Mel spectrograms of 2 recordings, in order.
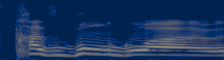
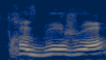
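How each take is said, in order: First: Strasbourgeois said slowly with a hard g, "stras-boor-gwa"; hesitant Strasbourgeois, g as in "go"; mispronounced Strasbourgeois. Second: Firm Strasbourgeois, g softened to "zh"; corrected Strasbourgeois. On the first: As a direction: draw out Strasbourgeois, hard g before the "wa". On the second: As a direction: say Strasbourgeois louder, ending in "zhwa". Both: Real, not acted. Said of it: "I've just been corrected".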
